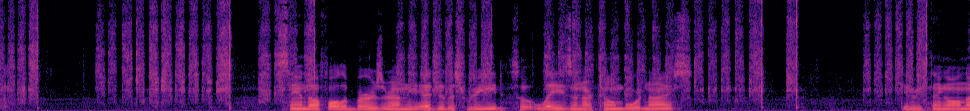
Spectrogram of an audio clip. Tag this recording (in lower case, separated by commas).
sanding, rub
